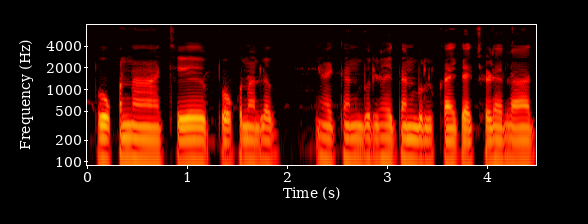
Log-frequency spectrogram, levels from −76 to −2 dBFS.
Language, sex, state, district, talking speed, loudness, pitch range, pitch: Halbi, male, Chhattisgarh, Bastar, 200 wpm, -35 LUFS, 100-105 Hz, 100 Hz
